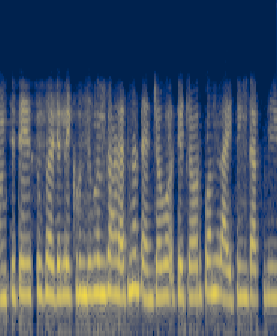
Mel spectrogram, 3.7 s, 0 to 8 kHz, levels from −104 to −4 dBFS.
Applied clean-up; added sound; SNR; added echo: neural mask model Resemble Enhance denoiser.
